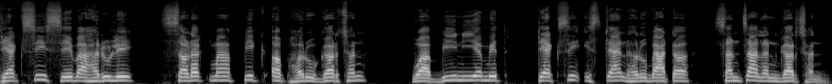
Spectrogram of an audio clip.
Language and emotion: Nepali, neutral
